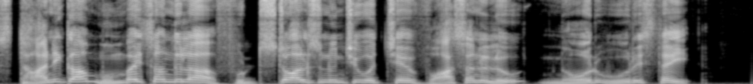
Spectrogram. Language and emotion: Telugu, surprised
